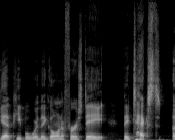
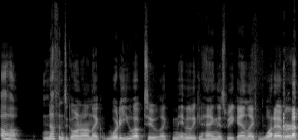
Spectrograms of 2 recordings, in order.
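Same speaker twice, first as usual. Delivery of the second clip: put-on casual, breezy, offhand nonchalance; 3 semitones higher than usual. Retelling an anxious dater replying to a text: imitating someone playing it cool. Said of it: "I have to play it really cool".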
